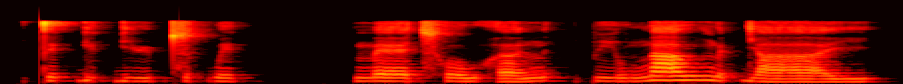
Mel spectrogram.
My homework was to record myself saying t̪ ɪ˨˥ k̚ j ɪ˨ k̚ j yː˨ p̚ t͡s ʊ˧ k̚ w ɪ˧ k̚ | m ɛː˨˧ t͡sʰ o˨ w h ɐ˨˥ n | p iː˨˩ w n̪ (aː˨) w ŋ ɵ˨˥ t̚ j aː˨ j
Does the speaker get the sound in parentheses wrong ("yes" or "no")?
yes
